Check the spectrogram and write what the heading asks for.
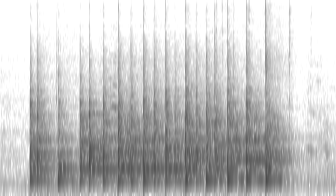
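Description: Dhak, a large Bengali barrel drum, beaten with two thin sticks by a small child in a quick, fairly even run of strokes, about seven a second, the drumhead ringing with a steady pitched tone between strokes. The playing starts a moment in and stops about half a second before the end.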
